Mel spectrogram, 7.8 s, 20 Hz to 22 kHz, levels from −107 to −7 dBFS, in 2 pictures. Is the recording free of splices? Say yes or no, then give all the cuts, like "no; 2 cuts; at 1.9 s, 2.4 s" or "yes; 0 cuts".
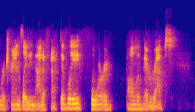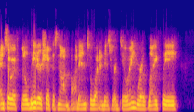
no; 2 cuts; at 2.5 s, 4.3 s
